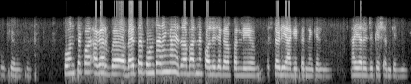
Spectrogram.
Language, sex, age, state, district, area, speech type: Urdu, female, 18-30, Telangana, Hyderabad, urban, conversation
